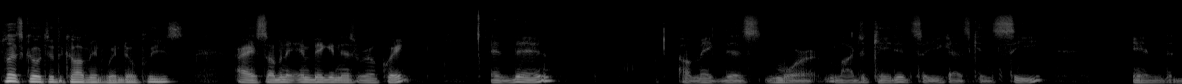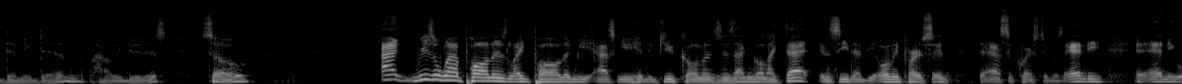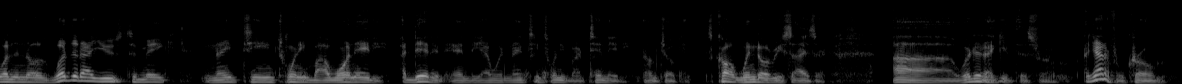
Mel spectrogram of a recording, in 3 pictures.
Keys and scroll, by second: 17.1 shift+;.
